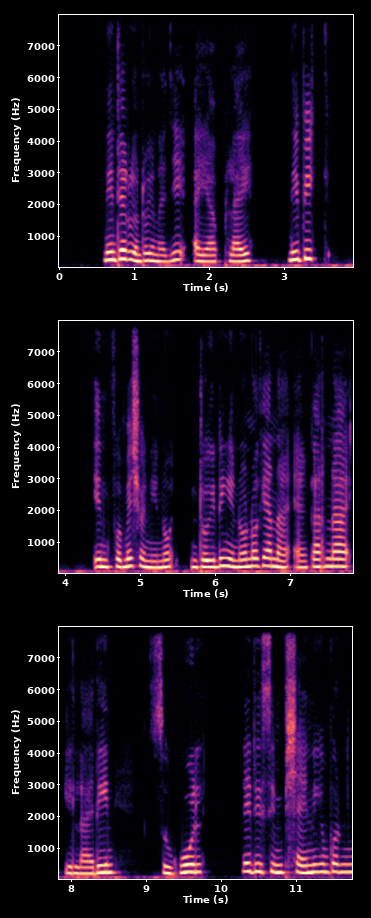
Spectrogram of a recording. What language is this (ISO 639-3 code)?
mas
